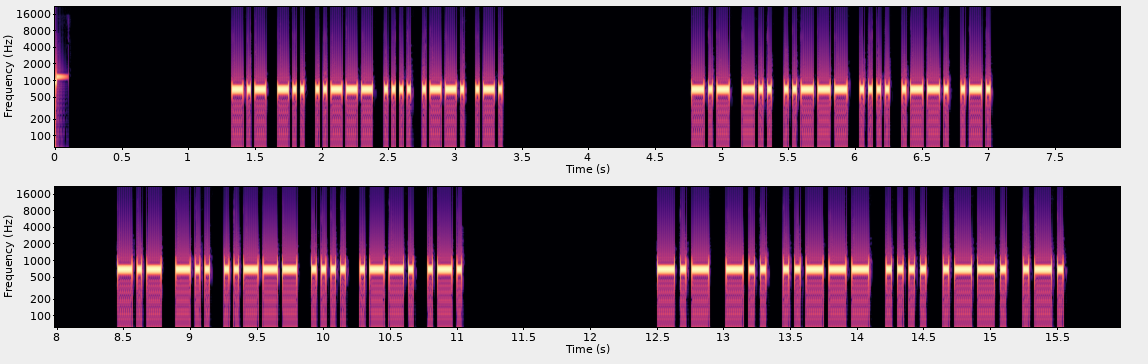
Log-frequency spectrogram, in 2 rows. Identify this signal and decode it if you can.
Morse code, heard as a keyed tone, about 34 wpm, 700 Hz. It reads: KD2HPR KD2HPR KD2HPR KD2HPR
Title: Speed Racing - USA 2x3 Call Signs 28wpm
